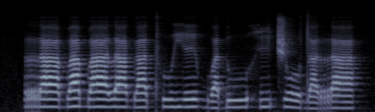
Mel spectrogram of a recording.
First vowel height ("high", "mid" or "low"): low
